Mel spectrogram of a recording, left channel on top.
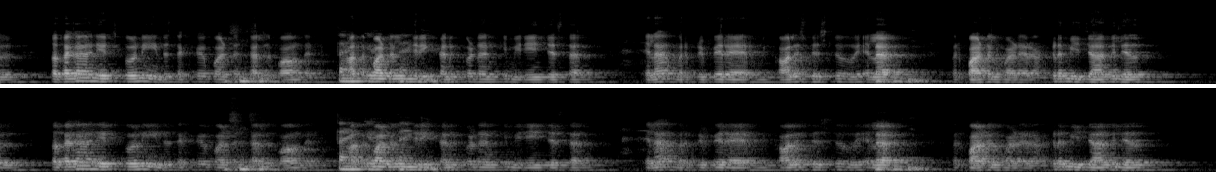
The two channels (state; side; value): normal; both; correlation 0.48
